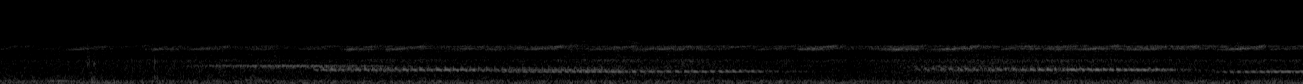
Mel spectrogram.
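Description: Electronic music with steady, wavering held tones plays through loudspeakers in a large room.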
